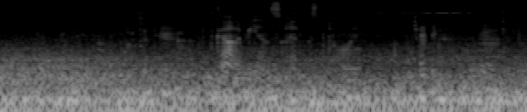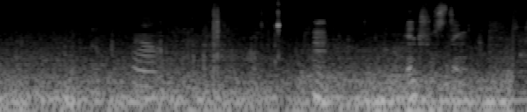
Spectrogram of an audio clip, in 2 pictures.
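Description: Car cabin noise while driving: a steady low rumble of engine and road, with a brief bump about six seconds in.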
